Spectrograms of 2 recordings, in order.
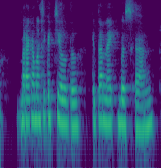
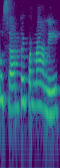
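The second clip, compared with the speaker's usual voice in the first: ordinary talk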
